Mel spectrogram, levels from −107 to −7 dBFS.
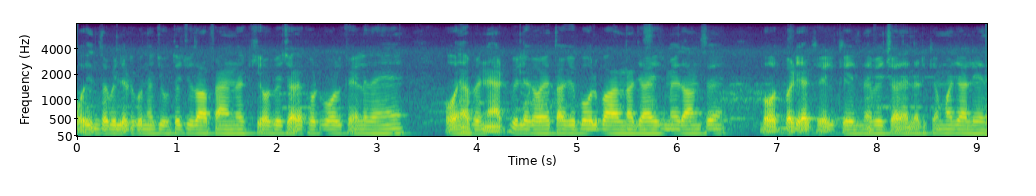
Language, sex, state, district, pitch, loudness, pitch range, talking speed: Hindi, male, Haryana, Rohtak, 110 Hz, -18 LUFS, 105-110 Hz, 230 wpm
